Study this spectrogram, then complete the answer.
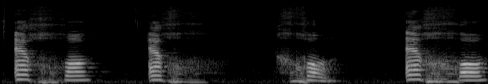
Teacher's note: آواز جاری رہے گی، آواز بالکل بند نہیں ہوگی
